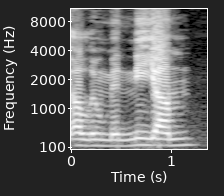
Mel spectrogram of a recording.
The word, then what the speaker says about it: aluminium: Now see the thing with aluminium is that makes sense because if you look at all the other elements you've got sodium, roodium, titanium, lithium, burillium. So you would think it would be aluminium. So I mean that one kind of does make sense.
